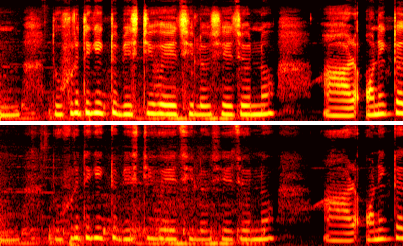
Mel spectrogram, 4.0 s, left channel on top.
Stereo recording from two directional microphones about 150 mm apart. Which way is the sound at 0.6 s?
45° left (ahead or behind).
